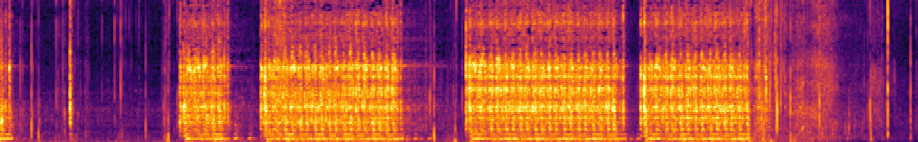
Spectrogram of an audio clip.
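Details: Engine cranking in the rain with spark plugs removed for diagnosis: even starter whirring in bursts of a few seconds, about three and a half beats a second, but the engine never catches; cause not yet known.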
